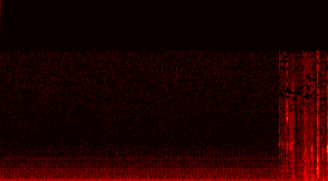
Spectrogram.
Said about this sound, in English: Oh, look at the road. It's filled with cars.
